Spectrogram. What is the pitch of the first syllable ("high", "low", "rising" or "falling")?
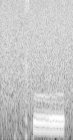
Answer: low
